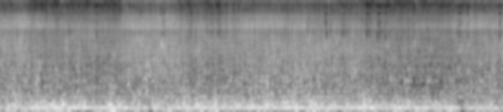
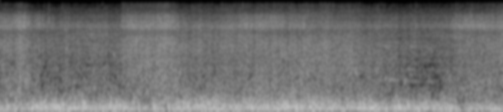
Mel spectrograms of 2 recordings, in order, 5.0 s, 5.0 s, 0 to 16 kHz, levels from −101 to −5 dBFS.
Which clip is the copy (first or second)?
first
